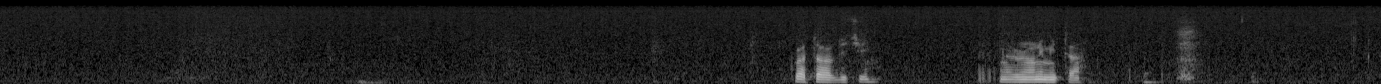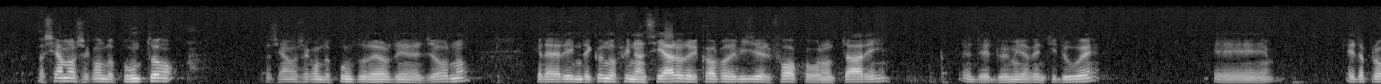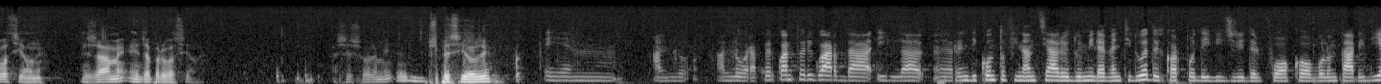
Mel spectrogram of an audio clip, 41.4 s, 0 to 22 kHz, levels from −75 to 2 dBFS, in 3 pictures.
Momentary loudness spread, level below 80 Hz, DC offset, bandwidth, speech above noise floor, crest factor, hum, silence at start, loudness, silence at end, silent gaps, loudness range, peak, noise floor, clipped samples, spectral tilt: 21 LU; -48 dBFS; under 0.1%; 17 kHz; 28 dB; 20 dB; none; 7.95 s; -19 LUFS; 0 s; none; 13 LU; 0 dBFS; -46 dBFS; under 0.1%; -6 dB/octave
